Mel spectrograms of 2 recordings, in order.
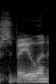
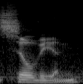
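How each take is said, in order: First: The name is said with two syllables. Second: The name is said with three syllables. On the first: "the two I've heard the most are" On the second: "the two I've heard the most are"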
